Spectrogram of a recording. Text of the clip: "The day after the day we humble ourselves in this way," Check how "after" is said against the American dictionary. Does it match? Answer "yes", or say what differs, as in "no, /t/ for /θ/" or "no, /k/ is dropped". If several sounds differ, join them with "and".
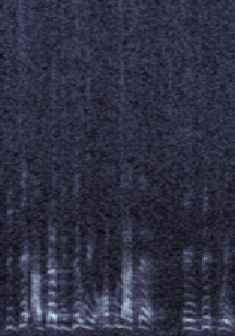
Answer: no, /f/ is dropped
